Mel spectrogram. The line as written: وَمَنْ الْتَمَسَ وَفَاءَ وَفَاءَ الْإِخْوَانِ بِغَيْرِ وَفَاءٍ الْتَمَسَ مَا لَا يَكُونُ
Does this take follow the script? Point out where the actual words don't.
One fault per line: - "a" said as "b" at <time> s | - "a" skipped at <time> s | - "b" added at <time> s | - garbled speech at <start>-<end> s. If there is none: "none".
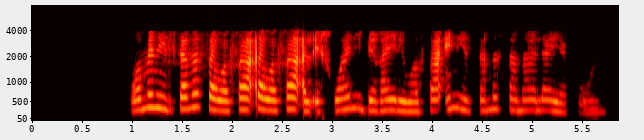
none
